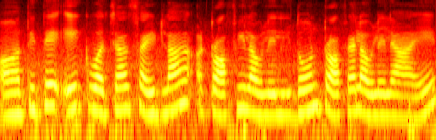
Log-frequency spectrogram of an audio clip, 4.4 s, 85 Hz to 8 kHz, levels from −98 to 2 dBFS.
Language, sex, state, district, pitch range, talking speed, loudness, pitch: Marathi, female, Maharashtra, Mumbai Suburban, 195-235 Hz, 165 wpm, -16 LUFS, 220 Hz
